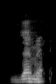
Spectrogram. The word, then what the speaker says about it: Zemeckis: Zemeckis.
